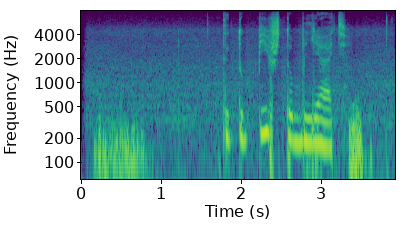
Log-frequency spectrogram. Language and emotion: Russian, angry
